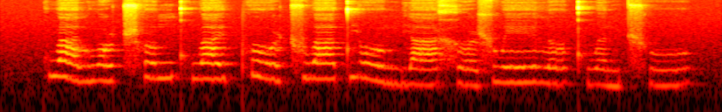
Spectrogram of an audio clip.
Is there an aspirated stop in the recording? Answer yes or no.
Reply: yes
